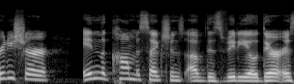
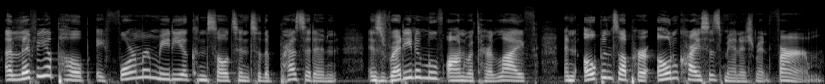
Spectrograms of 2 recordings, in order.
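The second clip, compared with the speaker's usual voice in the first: ordinary talk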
